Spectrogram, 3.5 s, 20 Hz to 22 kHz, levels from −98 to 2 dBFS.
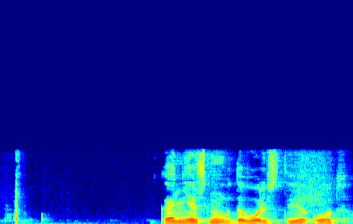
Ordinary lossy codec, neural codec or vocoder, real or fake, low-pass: AAC, 48 kbps; none; real; 7.2 kHz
